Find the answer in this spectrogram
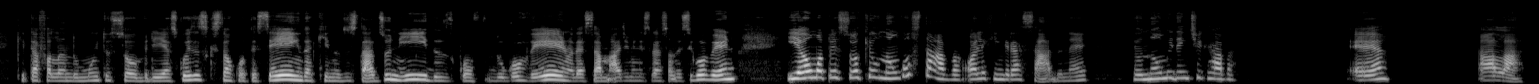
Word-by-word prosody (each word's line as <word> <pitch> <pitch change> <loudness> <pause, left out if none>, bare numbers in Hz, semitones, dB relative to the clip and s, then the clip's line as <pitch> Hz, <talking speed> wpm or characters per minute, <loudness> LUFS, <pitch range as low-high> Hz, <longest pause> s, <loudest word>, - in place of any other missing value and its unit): que - - -14
tá 185 - -2
falando 170 -2 -6
muito 185 +4 -8
sobre 165 -2 -4
as 165 -2 -5
coisas 205 +2 +1
que - - -20
estão 185 -1 -1
acontecendo 195 +5 +5
aqui 180 +1 -7
nos 160 -1 -10
Estados 155 -2 -1
Unidos, 210 -6 +2
com - - -7
o 160 - -16
do 165 -1 -11
governo, 185 +2 +3
dessa 160 -1 -1
má - - -3
administração 170 0 -9
desse 160 +5 -8
governo. 220 +3 +5 0.5
E 270 +1 +7
é 285 - +10
uma 315 +1 +7
pessoa 315 0 -2
que 340 - -9
eu 325 - -5
não 275 -1 -1
gostava. 315 - -2
Olha 245 +3 -1
que 260 - -9
engraçado, 225 -7 -6
né? 185 +5 -11 0.5
Eu 225 0 -3
não 250 +3 0
me 290 - -3
identificava. 275 -5 -5 1.1
É? 210 +4 0 1.0
Ah 195 0 -1
lá. 160 -8 -3
205 Hz, 165 wpm, -24 LUFS, 170-245 Hz, 1.1 s, é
